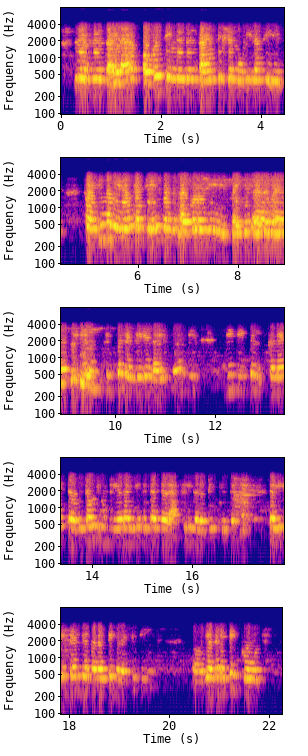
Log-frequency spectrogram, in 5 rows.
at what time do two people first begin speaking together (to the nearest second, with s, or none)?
8 s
